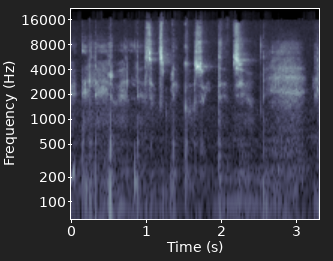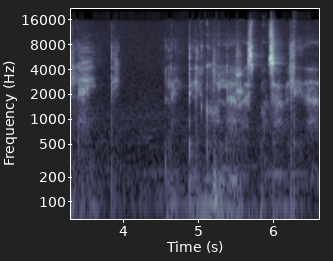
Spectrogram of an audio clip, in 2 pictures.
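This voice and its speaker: Over noticeable background noise, a woman speaks in a whisper. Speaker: ASMR creator. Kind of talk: ASMR whispered reading. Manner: whispered.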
